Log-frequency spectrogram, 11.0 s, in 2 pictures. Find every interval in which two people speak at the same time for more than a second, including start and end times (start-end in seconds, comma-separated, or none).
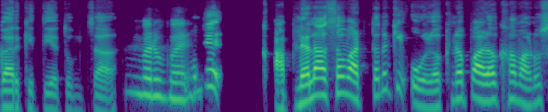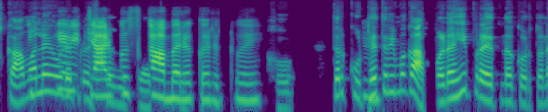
5.8-7.3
